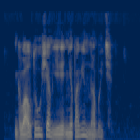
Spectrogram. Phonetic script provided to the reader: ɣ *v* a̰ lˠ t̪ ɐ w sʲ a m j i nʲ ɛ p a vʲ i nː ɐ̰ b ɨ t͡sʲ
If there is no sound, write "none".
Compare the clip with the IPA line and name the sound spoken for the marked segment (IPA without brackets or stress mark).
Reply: v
